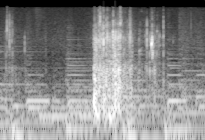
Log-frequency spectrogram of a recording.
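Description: Sharpened pencil pushed through a water-filled plastic zip bag: a short crackling crunch of plastic about a second in, then a sharp click, over background music.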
